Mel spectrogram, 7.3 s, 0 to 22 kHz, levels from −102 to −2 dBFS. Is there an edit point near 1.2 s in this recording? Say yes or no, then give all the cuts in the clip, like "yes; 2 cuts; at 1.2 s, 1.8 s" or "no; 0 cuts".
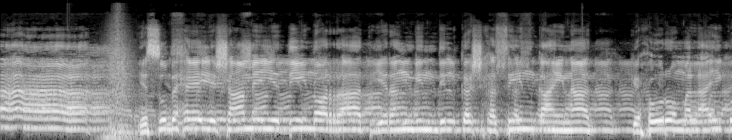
yes; 1 cut; at 1.2 s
